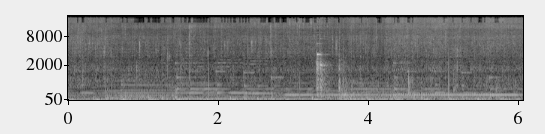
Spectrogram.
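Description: Fennel seeds and small onions frying in a pan with a constant loud sizzle, with occasional stirring scrapes and light metallic knocks from a spoon in the pan.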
